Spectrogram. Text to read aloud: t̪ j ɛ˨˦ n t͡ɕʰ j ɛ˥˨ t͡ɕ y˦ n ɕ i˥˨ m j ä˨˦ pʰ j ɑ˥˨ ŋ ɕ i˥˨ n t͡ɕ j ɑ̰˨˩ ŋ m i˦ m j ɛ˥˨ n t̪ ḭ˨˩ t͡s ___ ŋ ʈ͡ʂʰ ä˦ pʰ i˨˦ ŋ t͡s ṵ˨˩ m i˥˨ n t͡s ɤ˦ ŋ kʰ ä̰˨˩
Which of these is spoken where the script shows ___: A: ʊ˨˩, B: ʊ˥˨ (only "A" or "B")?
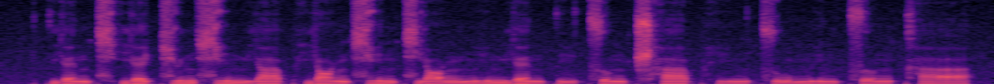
B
